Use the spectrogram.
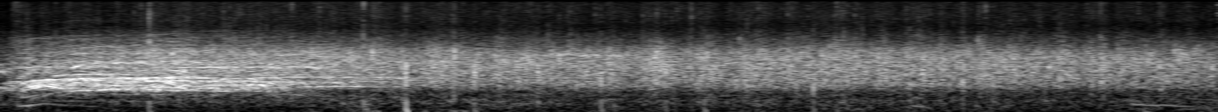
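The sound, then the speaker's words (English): Sustained audience applause, a dense steady wash of many hands clapping for several seconds, loud at first and easing slightly, with a few faint cheers mixed in. “Well, I guess they liked the episode.”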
